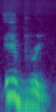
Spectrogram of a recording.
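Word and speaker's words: עברי: concordances by Barbie or ibri it pronounces this y as an i ibri so I Barry so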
